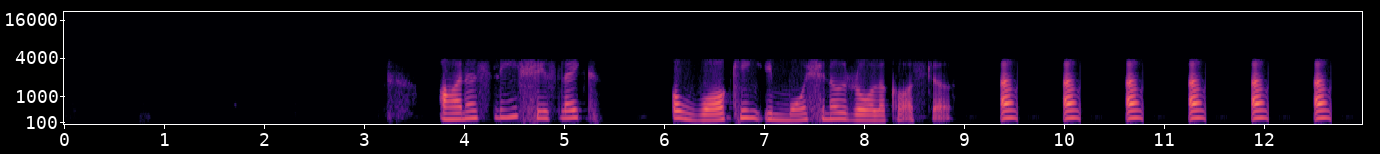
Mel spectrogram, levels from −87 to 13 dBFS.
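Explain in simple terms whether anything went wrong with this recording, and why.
Something did go wrong near the end. From 9.53 s to the end of the recording, the audio turns into a broken-record loop: the same stretch of about 0.63 seconds plays six times in a row, back to back and identical each time. This likely happened because the playback or streaming stage stalled and kept resending the last piece it held, so whatever should have followed 9.53 s is missing. The narrow, telephone-like sound before that is normal phone-line coding.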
